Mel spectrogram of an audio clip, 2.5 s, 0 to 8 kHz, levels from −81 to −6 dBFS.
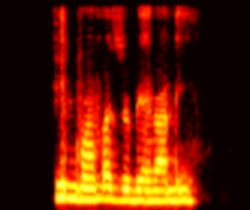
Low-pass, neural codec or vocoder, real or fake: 7.2 kHz; codec, 16 kHz, 1.1 kbps, Voila-Tokenizer; fake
